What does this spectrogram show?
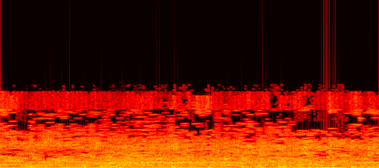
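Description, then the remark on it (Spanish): A crowd claps and cheers steadily throughout to welcome a guest, a dense wash of applause with scattered yells and whoops, and one louder burst of shouting near the end. “Fuerte los aplausos.”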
